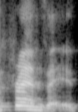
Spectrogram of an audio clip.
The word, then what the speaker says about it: Firenze: to talk to our viewers about her, the Frenze. Did I pronounce it correctly?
